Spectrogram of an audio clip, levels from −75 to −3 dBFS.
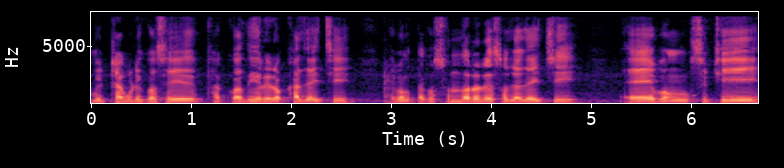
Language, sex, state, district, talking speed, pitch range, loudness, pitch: Odia, male, Odisha, Malkangiri, 115 wpm, 115-130 Hz, -19 LUFS, 120 Hz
